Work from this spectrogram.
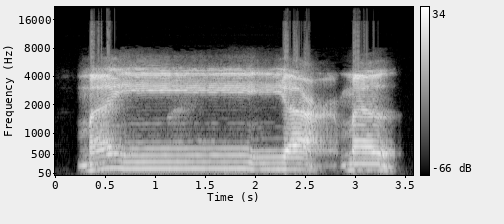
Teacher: Masukkan ke ya, may ya'mal, serta ditahan. Nyebutnya didengungkan dan ditahan. Tidak boleh tergesa-gesa.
